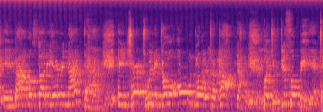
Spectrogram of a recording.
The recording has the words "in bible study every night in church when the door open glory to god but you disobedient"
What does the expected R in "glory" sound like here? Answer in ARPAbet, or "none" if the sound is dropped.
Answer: R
